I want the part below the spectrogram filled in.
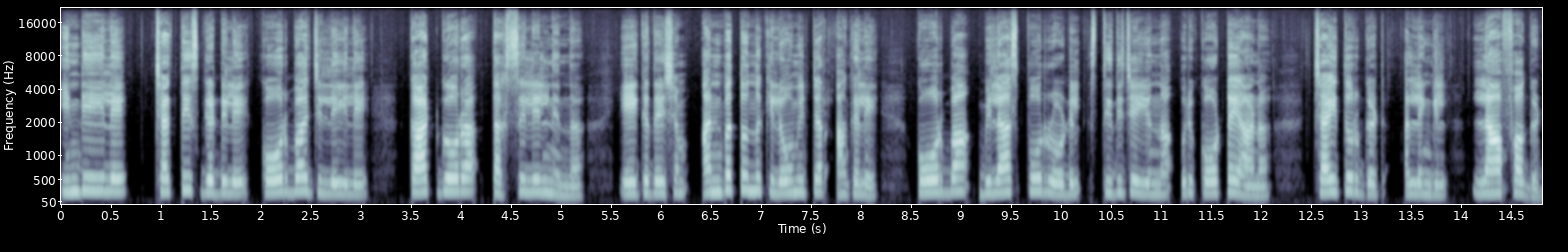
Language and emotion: Malayalam, neutral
